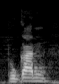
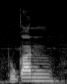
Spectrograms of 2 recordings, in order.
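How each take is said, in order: No difference in how they are said.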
